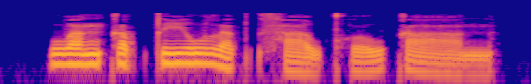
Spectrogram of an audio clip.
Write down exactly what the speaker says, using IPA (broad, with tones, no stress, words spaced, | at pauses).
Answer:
wɐ˥ŋkɐ˥p̚t̪iː˥w lɐ˨˥k̚t͡sʰaː˨˩wkʰo˨˥w kaː˨˩n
